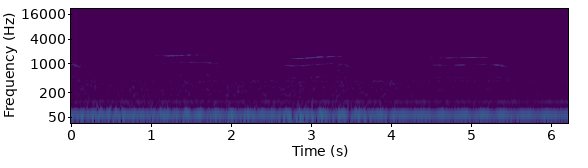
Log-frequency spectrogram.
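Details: A cat living among 76 cats, some of them former strays and abandoned cats, meows three times about every two seconds. Each meow is drawn-out and slightly falling, over a constant low electrical-sounding hum.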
